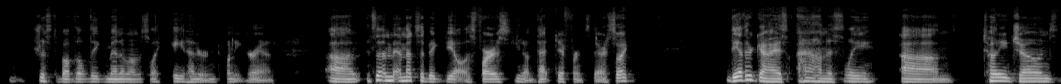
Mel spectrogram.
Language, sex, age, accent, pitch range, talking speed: English, male, 30-49, American, 125-155 Hz, 200 wpm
